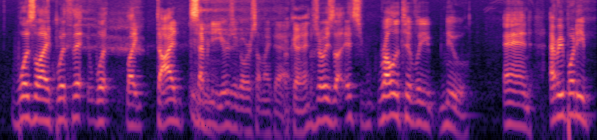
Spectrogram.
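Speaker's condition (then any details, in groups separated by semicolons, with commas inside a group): No condition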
